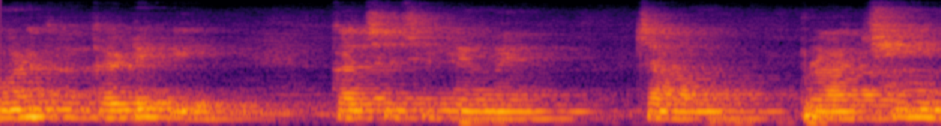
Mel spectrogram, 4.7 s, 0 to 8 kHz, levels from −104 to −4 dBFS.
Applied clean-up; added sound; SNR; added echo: none; none; none; reverberation time 1.2 s.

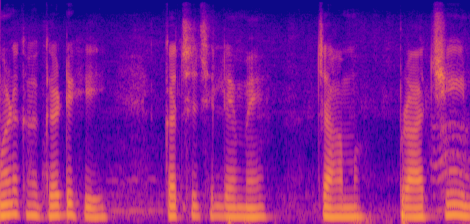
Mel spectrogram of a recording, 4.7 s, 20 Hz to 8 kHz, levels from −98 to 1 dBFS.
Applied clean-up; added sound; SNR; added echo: none; none; none; none.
